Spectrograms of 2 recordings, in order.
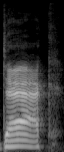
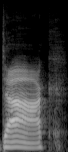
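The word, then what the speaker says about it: Dach: or Canadian either one Kirby DAP dak pronounced doc is a hell of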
